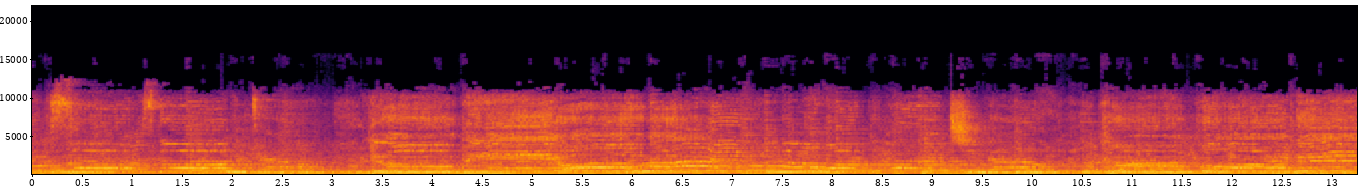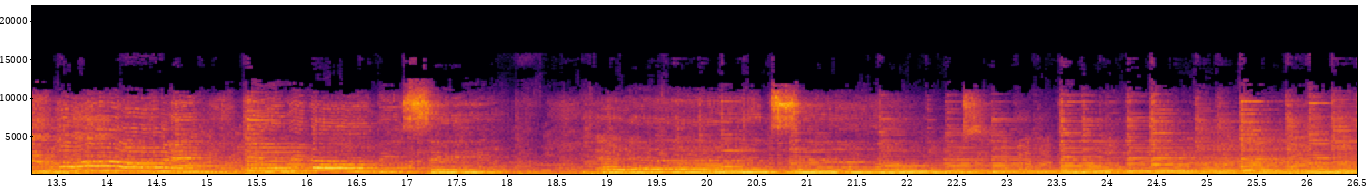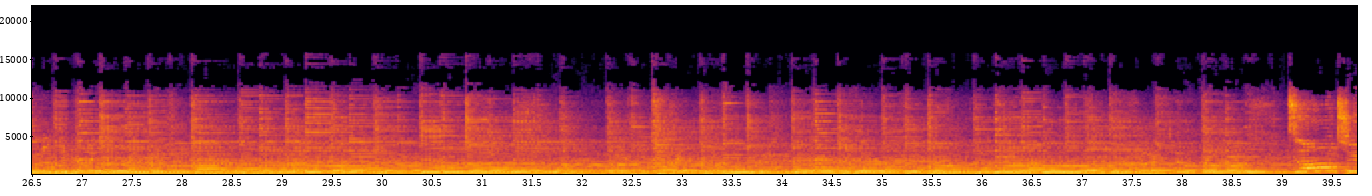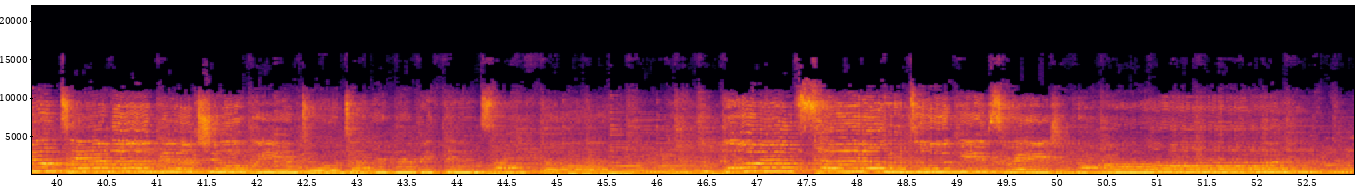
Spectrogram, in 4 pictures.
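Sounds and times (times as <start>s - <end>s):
woman singing: 0.0s - 22.9s, 38.8s - 52.9s
acoustic guitars playing: 0.0s - 52.9s.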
